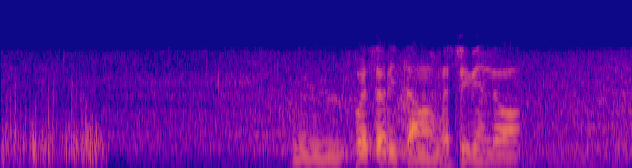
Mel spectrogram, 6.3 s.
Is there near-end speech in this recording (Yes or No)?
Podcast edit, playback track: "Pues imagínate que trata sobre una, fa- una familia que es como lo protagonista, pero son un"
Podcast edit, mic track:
Yes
